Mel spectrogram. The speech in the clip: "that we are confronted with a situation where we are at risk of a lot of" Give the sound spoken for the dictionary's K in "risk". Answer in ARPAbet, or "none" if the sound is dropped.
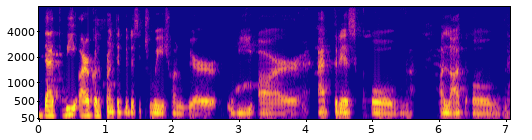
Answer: K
